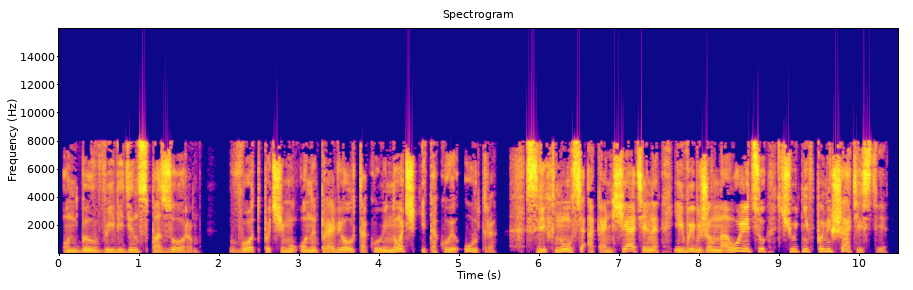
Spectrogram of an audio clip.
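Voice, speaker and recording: A man giving a measured, literary audiobook narration. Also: mid-range voice, expressive, no room sound. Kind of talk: scripted narration.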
